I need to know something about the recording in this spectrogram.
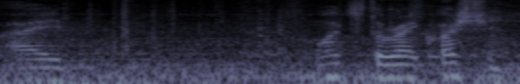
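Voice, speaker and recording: An earnest, higher-voiced teenage boy. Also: steady tone, slow, heavy background noise. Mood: doubtful. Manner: earnest, searching, hesitant when unsure. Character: earnest, eager teenage boy, questioning and hopeful. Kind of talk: dramatic video game cutscene acting.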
